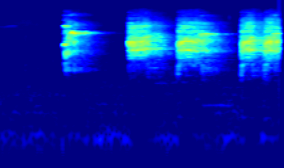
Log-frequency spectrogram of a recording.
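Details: A wild black francolin roaming freely in jungle gives four loud, harsh, grating notes in quick succession, each about half a second long, against a quiet background.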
